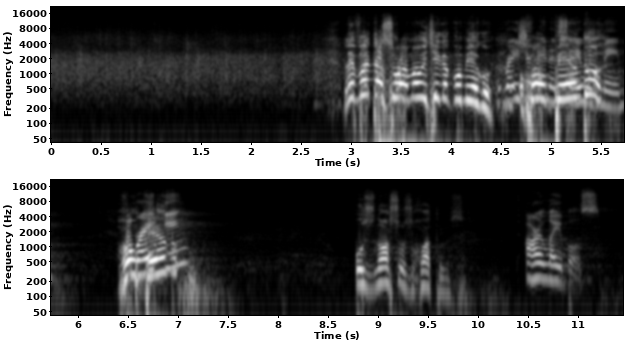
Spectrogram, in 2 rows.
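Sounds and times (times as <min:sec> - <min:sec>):
church congregation clapping hands in praise: 0:00.0 - 0:04.6
speech: 0:02.9 - 0:05.8, 0:06.4 - 0:07.3, 0:08.8 - 0:11.3.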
